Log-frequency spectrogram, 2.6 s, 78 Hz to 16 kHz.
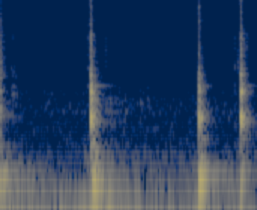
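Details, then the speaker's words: Second-hand 711M race car engine fitted with new coil, petrol and battery; three sharp clicks about a second apart with no cranking; owner suspects a sticky starter solenoid, and the starter feed wire needs replacing. "You guys can hear it does give a small little bit of a slip, and then it just goes back to the clicking sound again. So I'm assuming that that is our solenoid that is sticky."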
